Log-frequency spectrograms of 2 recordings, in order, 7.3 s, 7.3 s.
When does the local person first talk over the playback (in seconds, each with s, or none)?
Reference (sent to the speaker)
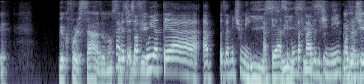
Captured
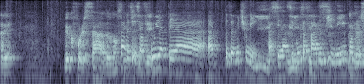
none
